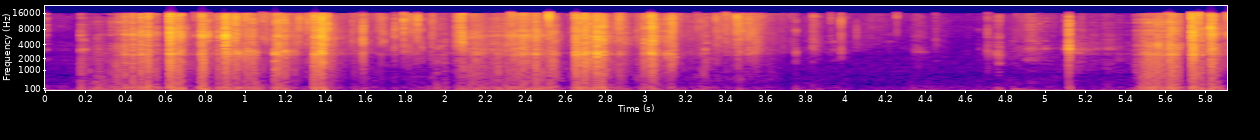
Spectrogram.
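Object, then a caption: Bar of soap. A metal blade shaves thin curls off the edge of a solid rectangular bar of rancid cream soap held in the hand. Irregular bursts of bright, crisp scraping carry a soft low thud beneath them. A quieter pause near the middle comes before the scraping picks back up at the end.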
